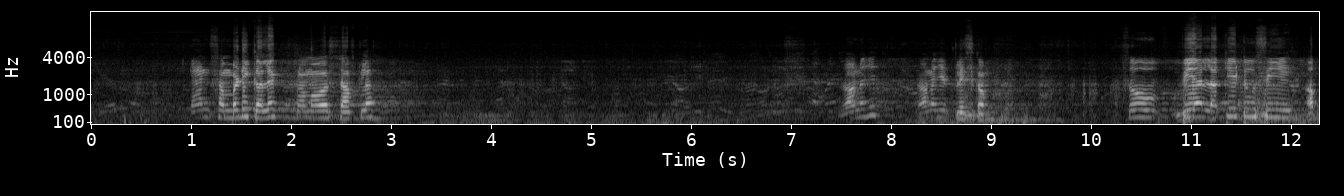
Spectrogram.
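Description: A man announces loudly through a microphone over loudspeakers outdoors, in short bursts.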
